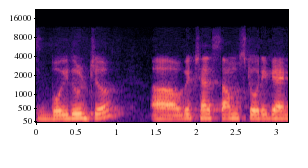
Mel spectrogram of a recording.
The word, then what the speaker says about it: Baidurya: It's like the original Bengali pronunciation is Boidurjo, which has some story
